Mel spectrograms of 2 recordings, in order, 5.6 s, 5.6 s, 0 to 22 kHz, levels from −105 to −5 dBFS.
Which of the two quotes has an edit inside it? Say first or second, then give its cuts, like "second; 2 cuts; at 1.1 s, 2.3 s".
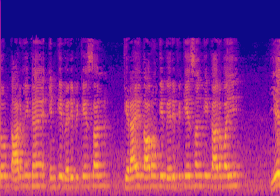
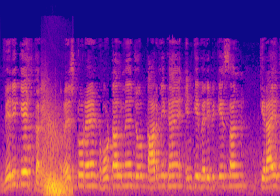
second; 1 cut; at 1.1 s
